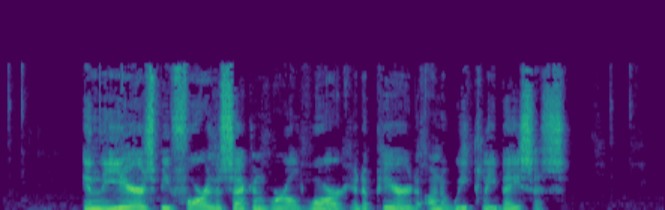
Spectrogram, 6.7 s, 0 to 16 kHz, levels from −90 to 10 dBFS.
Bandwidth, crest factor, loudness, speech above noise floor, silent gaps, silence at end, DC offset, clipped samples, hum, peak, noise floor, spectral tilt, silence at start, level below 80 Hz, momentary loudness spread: 11.5 kHz; 16 dB; -22 LUFS; 50 dB; none; 1 s; under 0.1%; under 0.1%; none; -6 dBFS; -72 dBFS; -3.5 dB/octave; 0.85 s; -68 dBFS; 11 LU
